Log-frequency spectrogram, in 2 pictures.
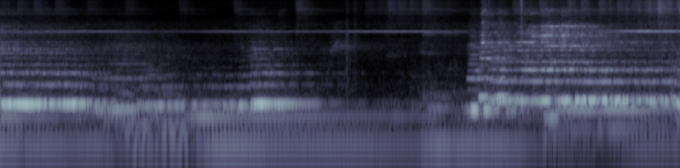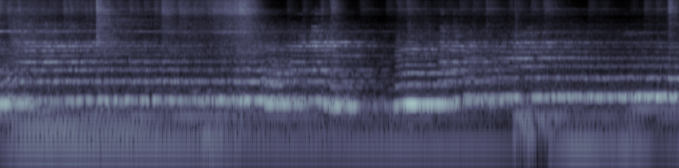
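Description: Live ensemble music led by a mey, the Turkish double-reed pipe, playing long held melody notes over a steady low bass. The sound thins out about four seconds in, comes back fuller about six seconds in, and dips briefly near fourteen seconds.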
